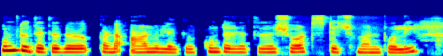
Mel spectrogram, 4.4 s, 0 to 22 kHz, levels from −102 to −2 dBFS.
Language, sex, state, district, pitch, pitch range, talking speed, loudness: Tulu, female, Karnataka, Dakshina Kannada, 220 Hz, 205-230 Hz, 150 wpm, -18 LUFS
